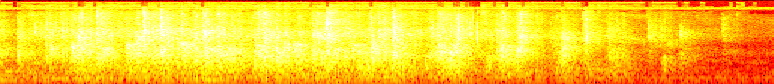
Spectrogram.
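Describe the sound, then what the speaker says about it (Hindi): Audience clapping at a Hindi-language Christian sermon on the Kingdom of God: moderately faint, steady applause that thins and fades toward the end. "कितनी आसानी से आपने तालियां बजाई ना"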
